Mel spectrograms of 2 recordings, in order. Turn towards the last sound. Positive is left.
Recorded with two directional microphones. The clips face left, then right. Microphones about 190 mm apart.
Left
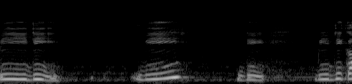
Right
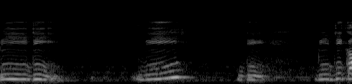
turn(degrees=35)  # may be behind; listen again after turning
